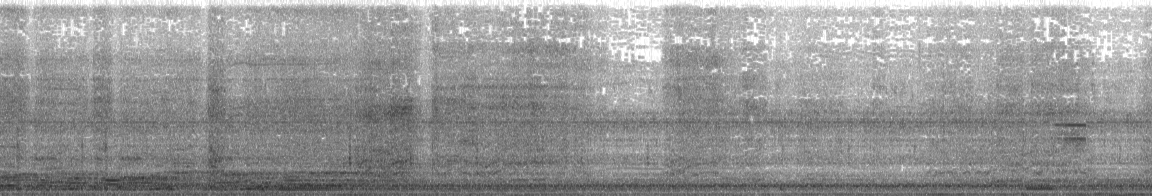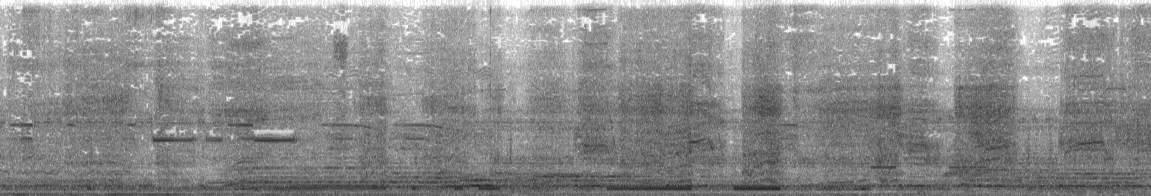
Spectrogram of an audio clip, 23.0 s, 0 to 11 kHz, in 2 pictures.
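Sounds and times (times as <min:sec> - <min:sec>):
simulated truck engine: 0:00.0 - 0:23.0
reversing beep: 0:13.0 - 0:15.9.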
